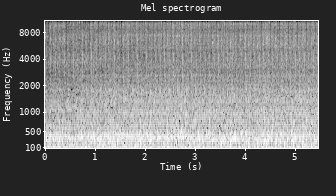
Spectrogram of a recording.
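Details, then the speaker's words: Replacement Honda GX390 13HP single-cylinder engine fitted to a DR Chipper CP55047BMN, after start with choke then choke off and throttle lowered: even low putter at idle, no stumbling or knocking; normal idle after engine swap. "Everything's sounding good"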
